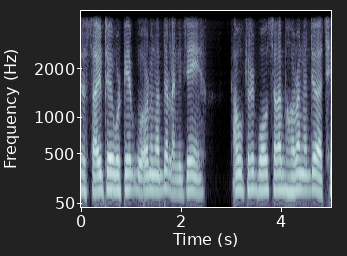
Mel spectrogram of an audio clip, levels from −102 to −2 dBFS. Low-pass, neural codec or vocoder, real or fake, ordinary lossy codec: 3.6 kHz; codec, 16 kHz, 0.5 kbps, X-Codec, HuBERT features, trained on balanced general audio; fake; none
